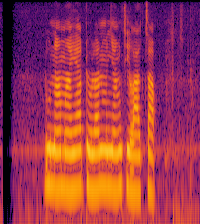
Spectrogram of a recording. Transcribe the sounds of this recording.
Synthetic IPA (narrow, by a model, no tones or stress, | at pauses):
lunamajaɖ̥o̤lanməɲaŋ̥ʒ̥ilat͡ʃap̚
